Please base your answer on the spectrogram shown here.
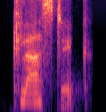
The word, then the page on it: clastic: Indian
